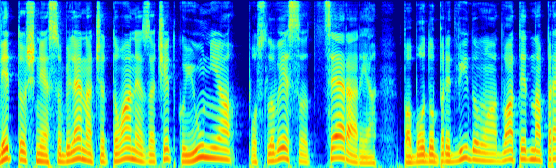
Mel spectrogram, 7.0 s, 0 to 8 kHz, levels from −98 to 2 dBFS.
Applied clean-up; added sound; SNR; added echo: none; none; none; none.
